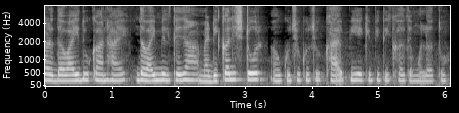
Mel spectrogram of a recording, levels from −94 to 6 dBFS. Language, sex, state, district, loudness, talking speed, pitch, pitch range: Chhattisgarhi, female, Chhattisgarh, Raigarh, -15 LUFS, 185 wpm, 230 Hz, 220-235 Hz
